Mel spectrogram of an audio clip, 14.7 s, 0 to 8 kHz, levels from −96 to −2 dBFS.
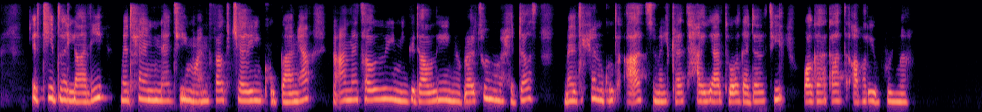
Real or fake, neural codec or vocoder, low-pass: fake; codec, 24 kHz, 1 kbps, SNAC; 7.2 kHz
